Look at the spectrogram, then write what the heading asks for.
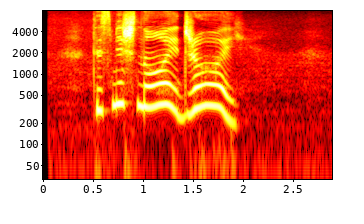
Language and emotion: Russian, positive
